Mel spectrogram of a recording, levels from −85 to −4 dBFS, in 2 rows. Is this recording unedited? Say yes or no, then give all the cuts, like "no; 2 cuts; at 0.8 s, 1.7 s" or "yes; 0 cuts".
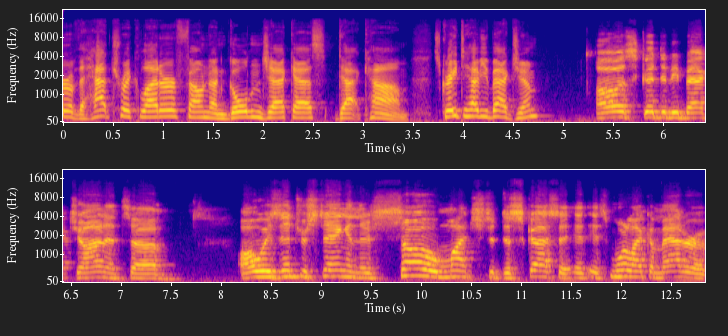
no; 1 cut; at 3.6 s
